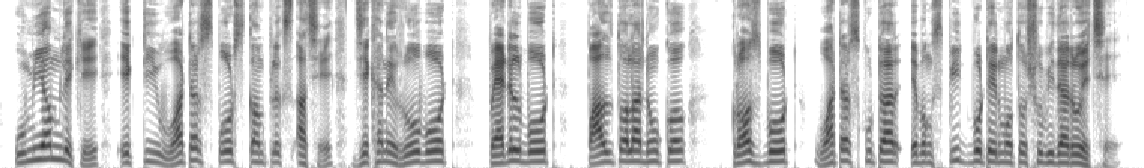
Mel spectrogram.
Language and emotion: Bengali, neutral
